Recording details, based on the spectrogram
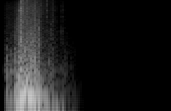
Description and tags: bodyfall thump over motorbike seat Parking Space
seat, thump, motorcycle, bodyfall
